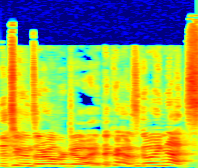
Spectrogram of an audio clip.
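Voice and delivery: high, loud, ecstatic sports call; excited announcer. Shown as a demonstration. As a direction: scream the winning shot like a commentator. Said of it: "I'm gonna try and do my announcer voice".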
